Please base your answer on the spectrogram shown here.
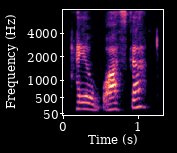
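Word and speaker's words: ayahuasca: or South America and you take this drug, Hawasa.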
